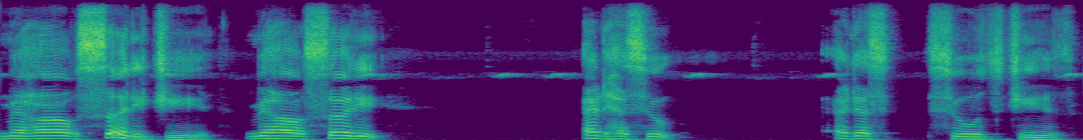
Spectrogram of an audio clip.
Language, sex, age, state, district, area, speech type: Kashmiri, other, 45-60, Jammu and Kashmir, Bandipora, rural, read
